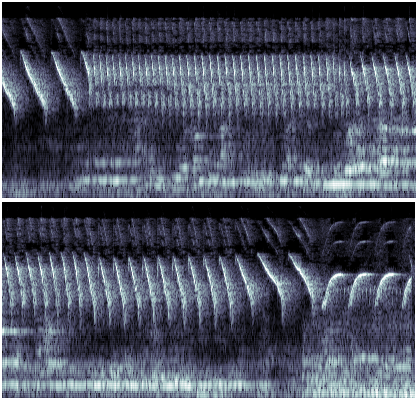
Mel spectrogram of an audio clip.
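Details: Canary singing vigorously, used to coax lazy canaries into song: a long, fast, rolling high trill of evenly pulsed notes, opening and closing with sweeping downslurred whistles, over a faint steady lower tone.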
